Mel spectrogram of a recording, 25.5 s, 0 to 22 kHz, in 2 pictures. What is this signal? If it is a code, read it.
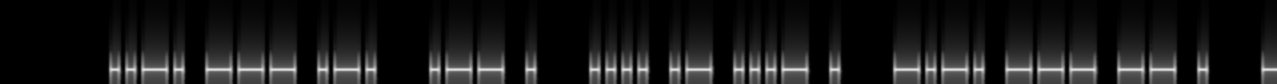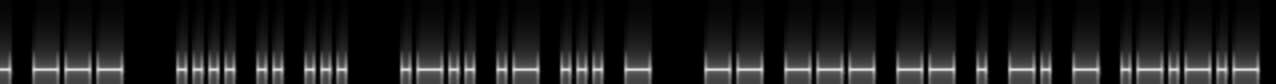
Morse code, heard as a keyed tone, about 15 wpm, 700 Hz. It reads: FOR WE HAVE COME TO HIS LAST MOMENT.
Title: Sentences from Top 1000 Words 15wpm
